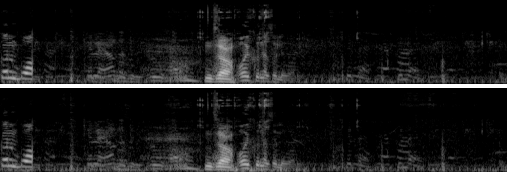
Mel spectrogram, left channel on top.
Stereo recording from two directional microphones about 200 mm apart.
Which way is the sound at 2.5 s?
20° right (ahead or behind).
